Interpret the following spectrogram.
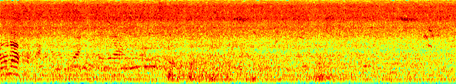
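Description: Steady wind rumble on the microphone, with distant voices calling out faintly at the start and again a couple of seconds in.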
